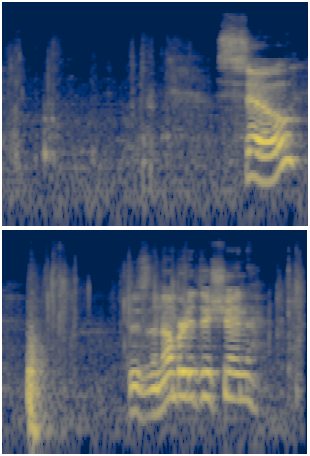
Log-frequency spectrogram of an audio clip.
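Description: Plastic wrapping crinkles in a man's hands.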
